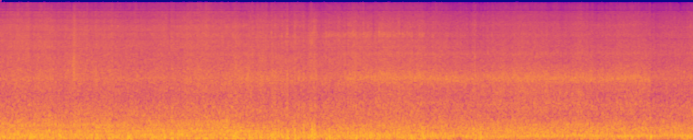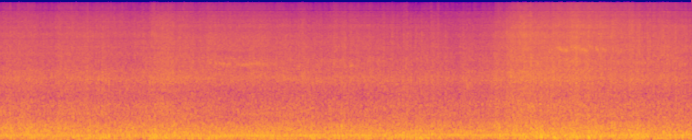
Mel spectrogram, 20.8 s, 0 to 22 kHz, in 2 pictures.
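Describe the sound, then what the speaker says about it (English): Steady wind buffeting the microphone beside a Royal Enfield Meteor 350 motorcycle, a continuous low roar with no voices, rumbling loudly throughout. "Yes, it is a bit windy."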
